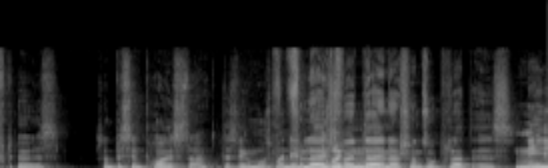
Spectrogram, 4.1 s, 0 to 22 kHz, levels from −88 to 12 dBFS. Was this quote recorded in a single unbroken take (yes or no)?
yes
